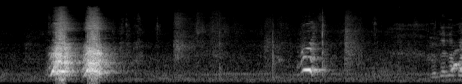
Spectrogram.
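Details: Labrador Retriever gives a quick double bark, both loud and harsh, then a shorter, softer bark about two seconds later. Filipino speech and background music surround the barking.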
